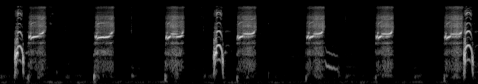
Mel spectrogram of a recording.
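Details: Grey francolin call: rasping, high-pitched bursts repeated about every 0.7 seconds, mixed with shorter, lower, rising notes before some of the bursts.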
